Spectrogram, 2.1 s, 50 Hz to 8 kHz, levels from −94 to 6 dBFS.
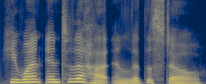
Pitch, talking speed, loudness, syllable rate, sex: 215 Hz, 260 wpm, -16 LUFS, 5.7 syllables/s, female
